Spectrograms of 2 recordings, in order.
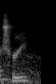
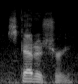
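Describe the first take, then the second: First: The word sounds like 'scadu-tri'. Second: The word sounds like 'scatter-tree'. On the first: The speaker calls it wrong. "Pretty sure Scadutry isn't" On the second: The speaker calls it right. "Scattertree is uh, probably the proper pronunciation"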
